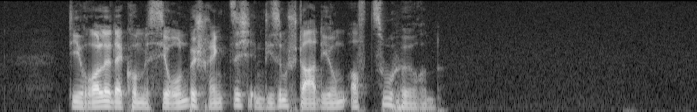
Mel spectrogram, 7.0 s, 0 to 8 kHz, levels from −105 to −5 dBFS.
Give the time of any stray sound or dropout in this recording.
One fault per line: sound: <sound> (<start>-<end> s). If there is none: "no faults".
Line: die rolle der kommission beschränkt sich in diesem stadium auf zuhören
no faults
